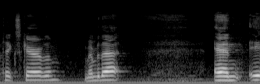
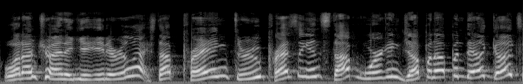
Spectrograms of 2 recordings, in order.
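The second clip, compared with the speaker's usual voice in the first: Jesus; 7 semitones higher than usual. Retold or imitated. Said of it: "best expression of this transition".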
